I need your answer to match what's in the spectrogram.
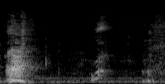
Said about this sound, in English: Growling dogs.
